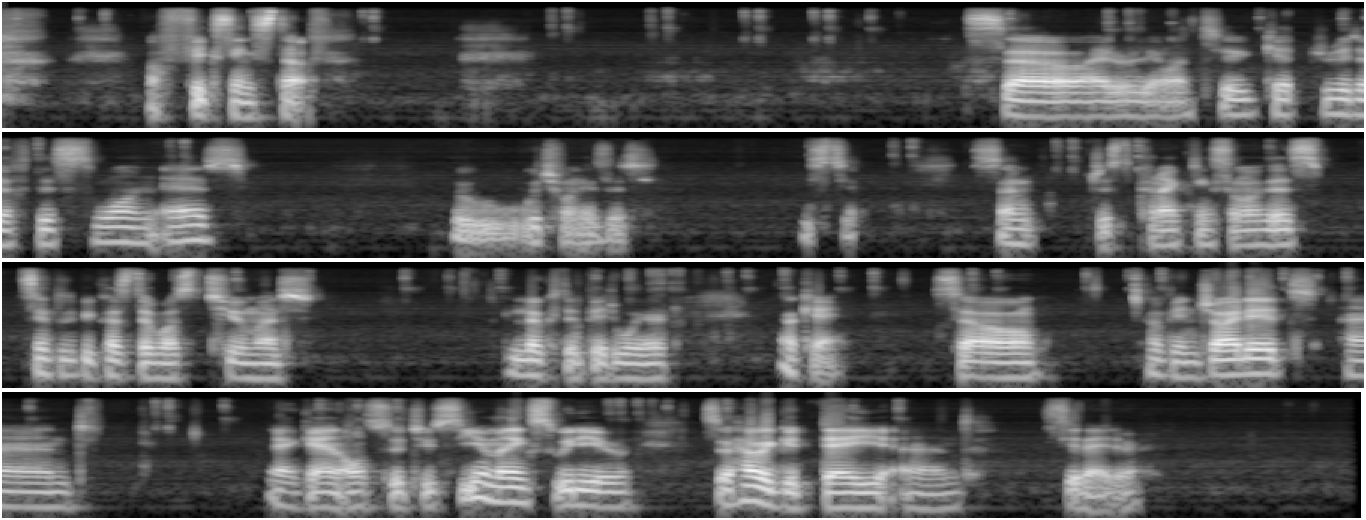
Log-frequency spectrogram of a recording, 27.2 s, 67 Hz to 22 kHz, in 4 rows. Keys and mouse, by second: 0.7 w, 2.4 Tab, 2.6 Tab, 3.5 w, 4.2 click, 5.3 z, 5.9 a, 6.2 a, 8.8-9.9 drag, 9.1 a, 9.2 a, 10.9-12.9 drag, 11.7 w, 12.7 Tab, 13.0 z, 14.2 a, 16.4 a, 17.8 a, 21.1-21.7 middle drag, 23.3-27.2 drag.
